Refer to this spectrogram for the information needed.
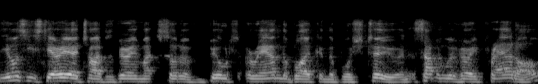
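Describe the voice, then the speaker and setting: A man with an Australian accent talks at a very fast pace and medium pitch. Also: ordinary pitch variation, hardly any pauses. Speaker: charity founder and interview host. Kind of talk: video call interview. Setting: video call. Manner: animated.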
